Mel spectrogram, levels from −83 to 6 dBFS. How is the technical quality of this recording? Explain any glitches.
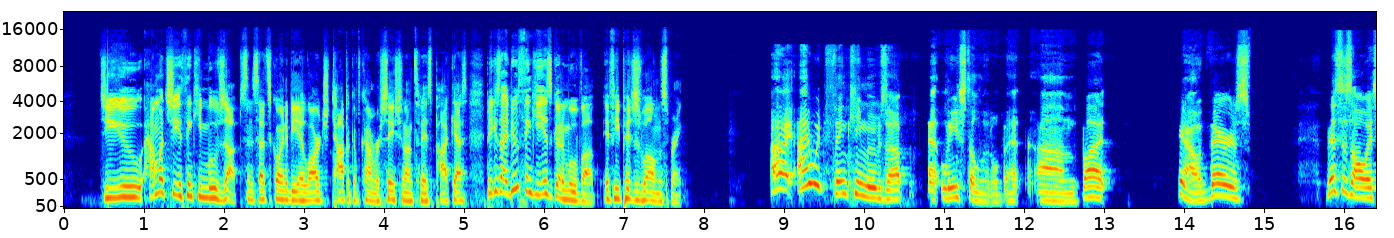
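The recording has one glitch. From 14.8 to 14.85 s, damaged data in the compressed stream makes the decoder lose sync and search for the next frame, producing a brief glitch such as a chirp, squawk, click or short hole.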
